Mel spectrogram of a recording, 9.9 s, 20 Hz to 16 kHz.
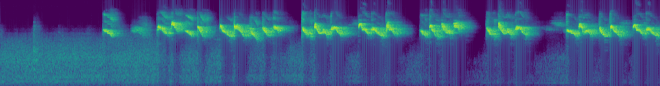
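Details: Oriental white-eye in courtship mode, 25 January 2022: after a few seconds of low rumbling background noise, a sustained run of high, rapid twittering phrases begins and continues with brief gaps.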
